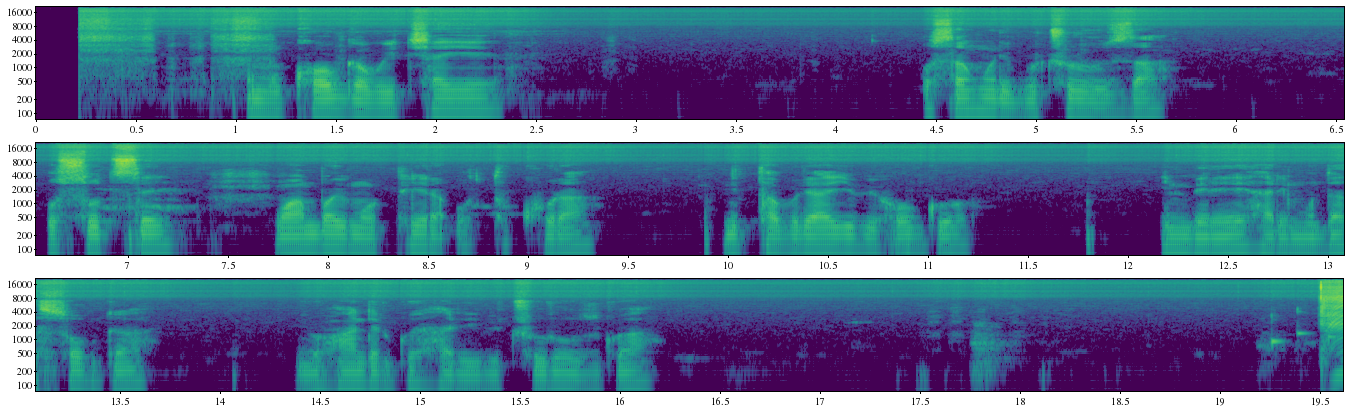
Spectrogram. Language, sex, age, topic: Kinyarwanda, male, 18-24, finance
